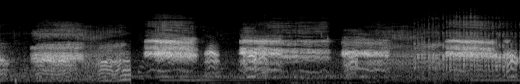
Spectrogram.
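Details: Great egret calls used as a lure for night net trapping of egrets in Vietnam during the August migration season: harsh, raspy croaks in separate bursts of about half a second to a second, over a steady faint low hum.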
